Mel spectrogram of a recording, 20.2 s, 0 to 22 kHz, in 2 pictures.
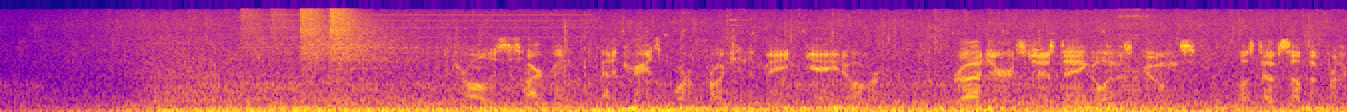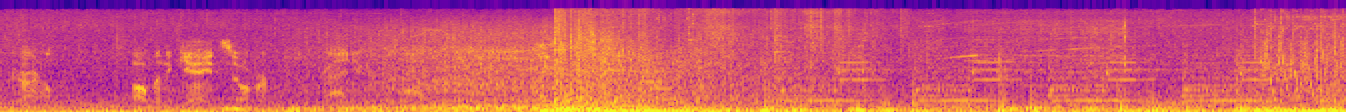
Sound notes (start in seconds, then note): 12.6 truck guns engine; 16.6 klaxon sounds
